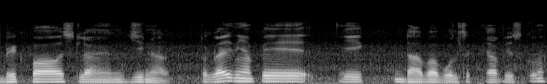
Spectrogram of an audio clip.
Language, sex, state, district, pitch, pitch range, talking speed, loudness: Hindi, male, Haryana, Charkhi Dadri, 110 Hz, 105-125 Hz, 145 wpm, -16 LUFS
